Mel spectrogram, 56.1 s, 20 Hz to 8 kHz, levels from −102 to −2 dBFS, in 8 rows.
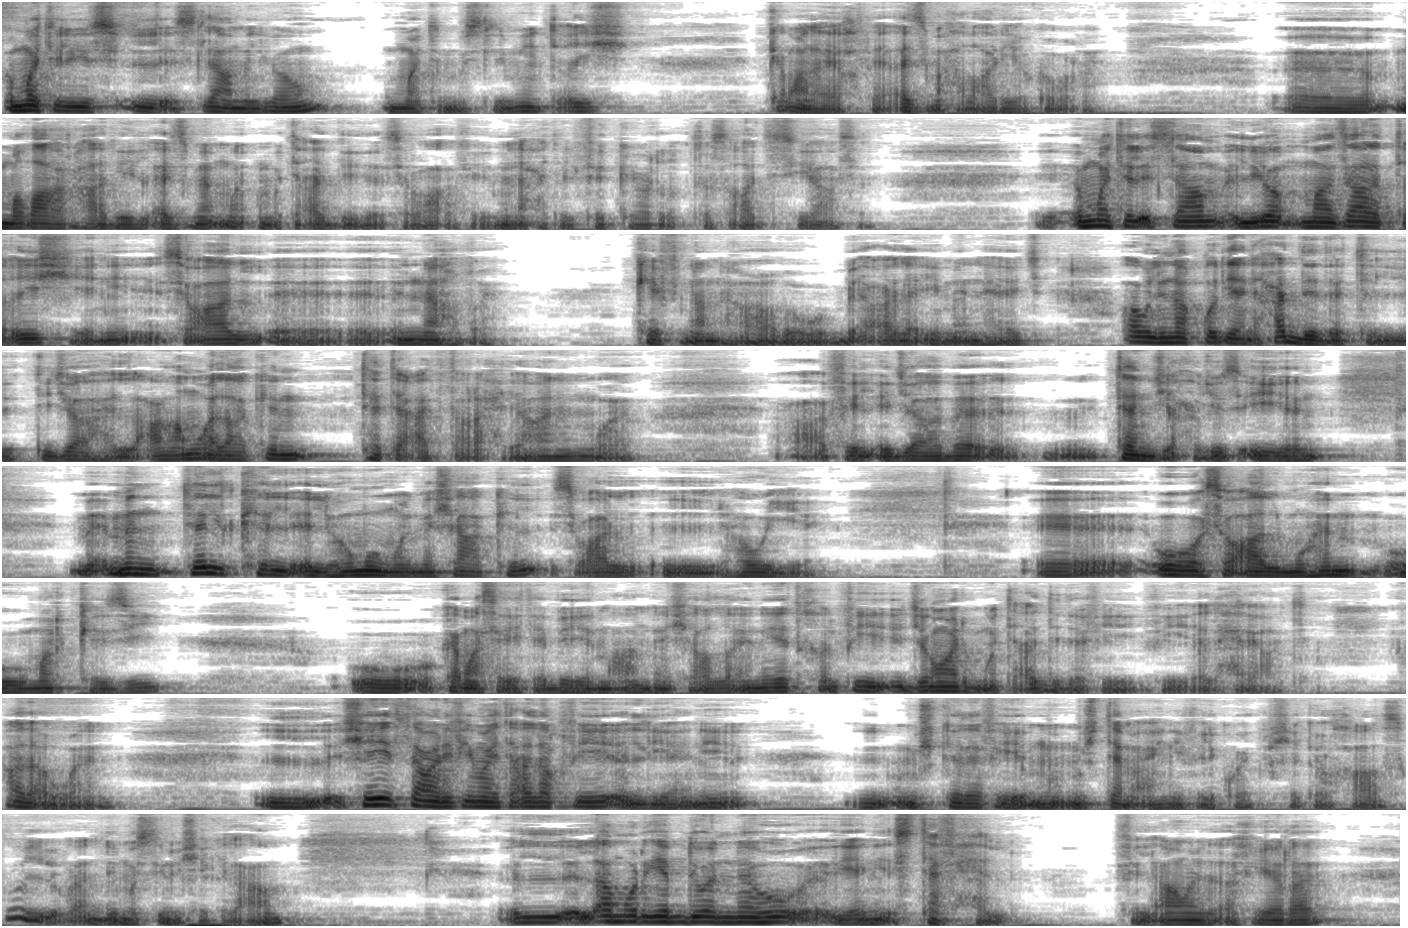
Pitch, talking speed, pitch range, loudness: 100 Hz, 110 wpm, 90-120 Hz, -21 LUFS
